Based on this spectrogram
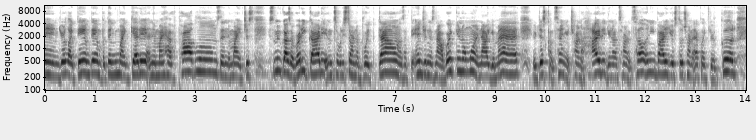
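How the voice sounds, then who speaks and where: A woman with a fairly high voice talks at a very fast pace with hardly any pauses. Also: fairly even intonation. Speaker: tarot reader. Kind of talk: tarot reading.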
